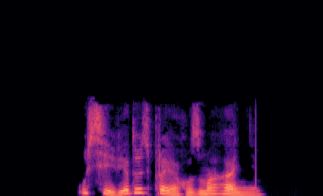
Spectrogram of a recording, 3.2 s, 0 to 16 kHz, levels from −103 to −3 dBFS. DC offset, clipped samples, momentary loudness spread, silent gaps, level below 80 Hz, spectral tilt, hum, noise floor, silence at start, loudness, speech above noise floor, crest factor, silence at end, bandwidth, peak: under 0.1%; under 0.1%; 11 LU; none; -74 dBFS; -5.5 dB/octave; none; under -90 dBFS; 0.8 s; -30 LUFS; over 61 dB; 18 dB; 0.65 s; 8 kHz; -12 dBFS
